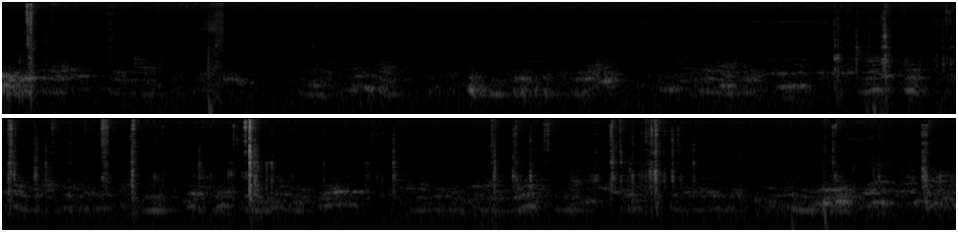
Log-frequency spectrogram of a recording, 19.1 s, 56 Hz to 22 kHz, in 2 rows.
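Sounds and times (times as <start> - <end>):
faint voices: 4.6 - 19.0
small hard parts clicking: 8.3 - 12.4, 14.4 - 16.6.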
